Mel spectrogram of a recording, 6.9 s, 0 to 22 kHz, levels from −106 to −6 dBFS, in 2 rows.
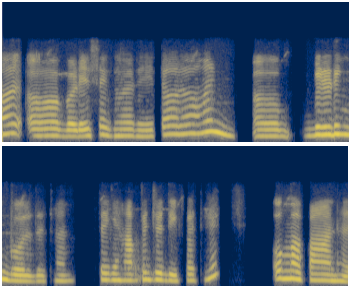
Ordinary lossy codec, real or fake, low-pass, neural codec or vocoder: Opus, 16 kbps; real; 7.2 kHz; none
